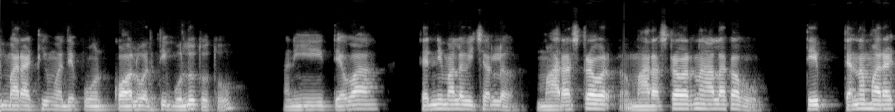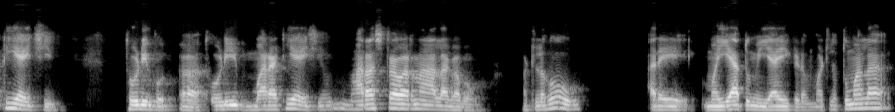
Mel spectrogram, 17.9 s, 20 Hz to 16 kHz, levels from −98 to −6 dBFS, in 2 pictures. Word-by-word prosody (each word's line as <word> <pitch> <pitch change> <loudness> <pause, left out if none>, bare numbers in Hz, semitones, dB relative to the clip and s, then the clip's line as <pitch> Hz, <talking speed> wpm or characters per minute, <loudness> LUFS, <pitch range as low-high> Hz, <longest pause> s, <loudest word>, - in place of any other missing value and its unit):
मराठीमध्ये 120 -1 0
फोन 115 0 -3
कॉलवरती 115 +1 +2
बोलत 115 +5 +1
होतो 100 -1 -6 0.6
आणि 115 +2 -4
तेव्हा 135 +4 +2 0.5
त्यांनी 135 +4 +2
मला 140 0 +3
विचारलं, 130 -5 -1 0.3
"महाराष्ट्रावर 125 +6 +4 0.2
महाराष्ट्रावरून 115 +7 +3
आला 140 -1 +4
का 140 - +6
भाऊ?" 105 -8 -5 0.5
ते 135 - +7 0.3
त्यांना 140 +3 +4
मराठी 140 +2 +3
यायची 115 -8 0 0.8
थोडी-बहुत. 125 -4 +1
अ, 105 -2 0
थोडी 130 +2 +2 0.2
मराठी 120 +4 0
यायची. 120 -5 -3
"महाराष्ट्रावरून 145 +2 0
आला 125 -4 0
का 110 -1 -3
भाऊ?" 95 -3 -10 0.5
म्हटलं, 110 +4 -7
"हो." 145 -2 -3 0.7
"अरे 110 -2 -2 0.2
मग 110 0 +1
या 130 +3 +5
तुम्ही 120 -3 -1
या 110 - +2
इकडं." 105 -2 -9
म्हटलं, 105 +4 -11
"तुम्हाला 155 +3 0
125 Hz, 125 wpm, -23 LUFS, 115-140 Hz, 0.8 s, ते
